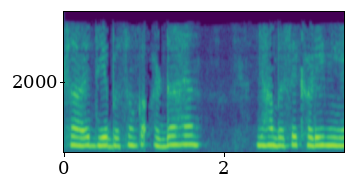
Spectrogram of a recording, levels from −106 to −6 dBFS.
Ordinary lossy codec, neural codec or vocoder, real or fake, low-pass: AAC, 16 kbps; codec, 16 kHz, 4.8 kbps, FACodec; fake; 3.6 kHz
